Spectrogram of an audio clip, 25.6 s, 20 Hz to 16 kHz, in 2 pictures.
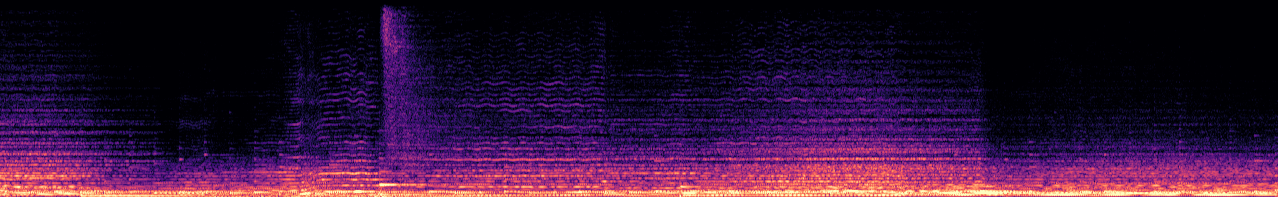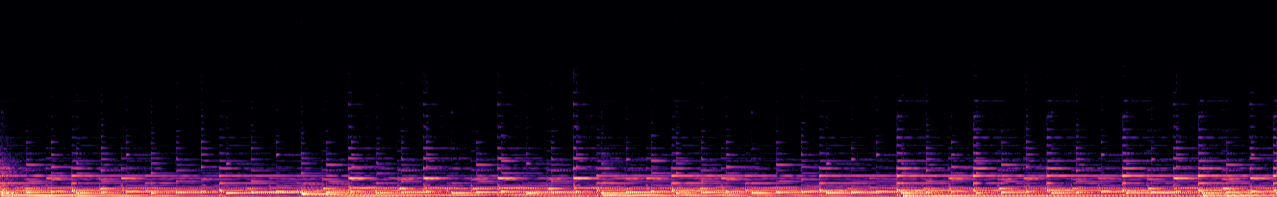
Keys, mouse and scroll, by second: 21.3-22.6 scroll up 1, 22.6 scroll, 22.8 shift+click.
